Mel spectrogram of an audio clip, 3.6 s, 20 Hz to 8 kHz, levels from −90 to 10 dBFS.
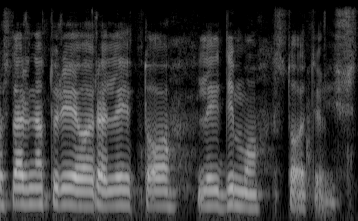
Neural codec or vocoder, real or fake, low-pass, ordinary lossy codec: codec, 16 kHz, 16 kbps, FunCodec, trained on Chinese and English, 50 frames a second; fake; 7.2 kHz; Opus, 64 kbps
